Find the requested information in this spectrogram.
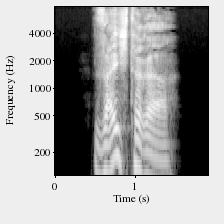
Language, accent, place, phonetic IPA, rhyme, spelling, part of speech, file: German, Germany, Berlin, [ˈzaɪ̯çtəʁɐ], -aɪ̯çtəʁɐ, seichterer, adjective, De-seichterer.ogg
- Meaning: inflection of seicht: 1. strong/mixed nominative masculine singular comparative degree 2. strong genitive/dative feminine singular comparative degree 3. strong genitive plural comparative degree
